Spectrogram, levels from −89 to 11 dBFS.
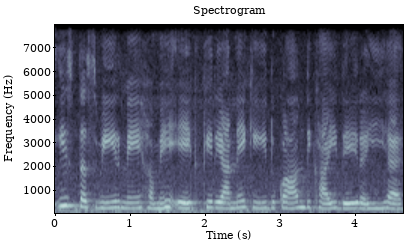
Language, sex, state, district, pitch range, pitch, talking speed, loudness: Hindi, female, Punjab, Fazilka, 225-260 Hz, 240 Hz, 155 wpm, -16 LUFS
